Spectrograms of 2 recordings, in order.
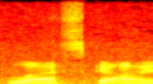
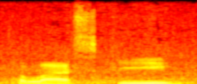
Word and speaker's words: Pulaski: Yes, it is pronounced Pulaski, not Pulaski.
